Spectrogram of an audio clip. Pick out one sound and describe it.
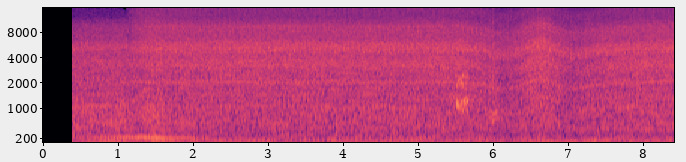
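A heavy truck engine hums steadily as it drives along a road.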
